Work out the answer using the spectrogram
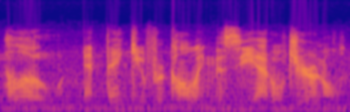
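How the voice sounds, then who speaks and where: A man's voice: mid-range voice, sing-song, fairly quick, pushed and bright. A man voicing a polite automated phone menu in an audio drama, formal and scripted. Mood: polite, impersonal. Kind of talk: recorded announcement in audio drama. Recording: dull sound, faint noise.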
